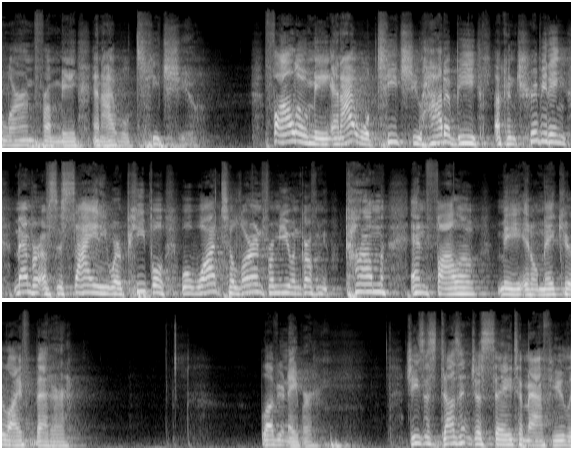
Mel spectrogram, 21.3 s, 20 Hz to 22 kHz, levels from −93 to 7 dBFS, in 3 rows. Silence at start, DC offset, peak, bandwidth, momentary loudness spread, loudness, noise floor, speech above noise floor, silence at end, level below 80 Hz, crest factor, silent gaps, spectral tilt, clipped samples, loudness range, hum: 0 s; under 0.1%; 0 dBFS; 15.5 kHz; 8 LU; -15 LUFS; -49 dBFS; 35 dB; 0 s; -36 dBFS; 14 dB; none; -6 dB/octave; under 0.1%; 8 LU; none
